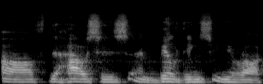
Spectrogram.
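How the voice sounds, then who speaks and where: A man's somewhat breathy voice at a very slow pace, with ordinary pitch variation. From Baghdad, Iraq. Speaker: editor and community leader. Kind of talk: history lecture on video call.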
